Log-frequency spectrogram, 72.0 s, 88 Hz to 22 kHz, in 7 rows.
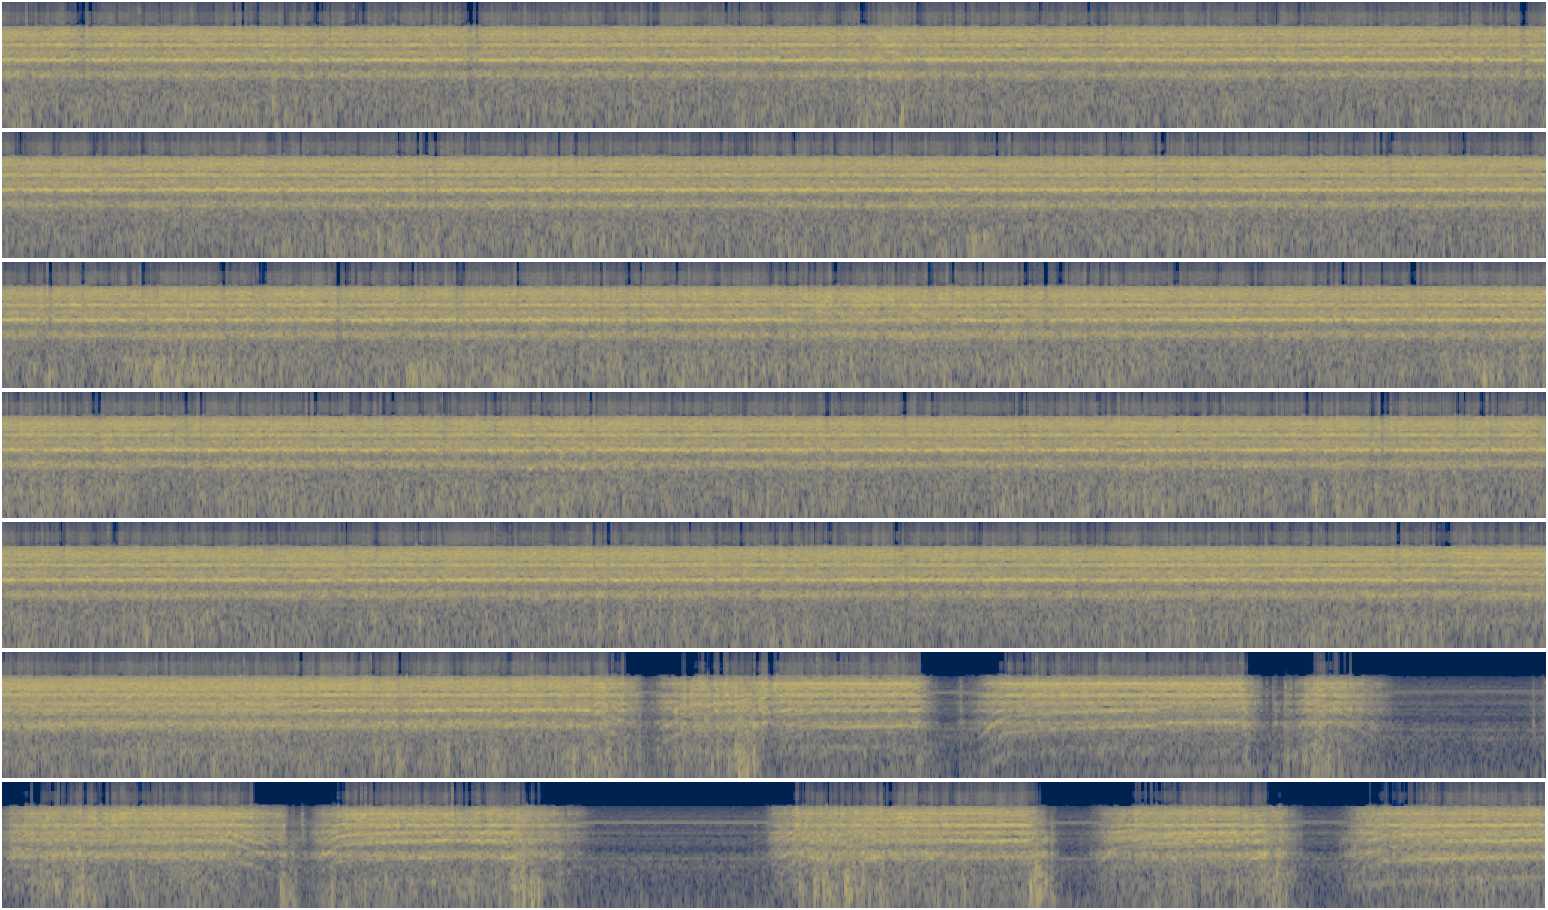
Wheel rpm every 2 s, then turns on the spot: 230, 230, 230, 230, 230, 230, 230, 240, 230, 230, 230, 230, 230, 230, 240, 230, 230, 230, 230, 230, 230, 230, 230, 230, 230, 220, 210, 210, 170, 170, 30, 150, 140, 60, 160, 130.
none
